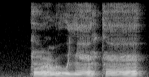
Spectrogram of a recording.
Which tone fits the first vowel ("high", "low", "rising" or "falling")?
rising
